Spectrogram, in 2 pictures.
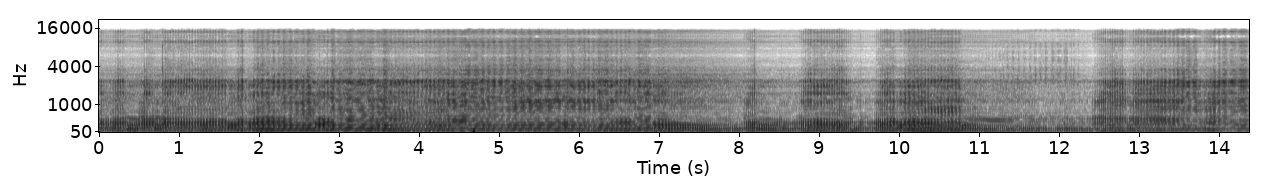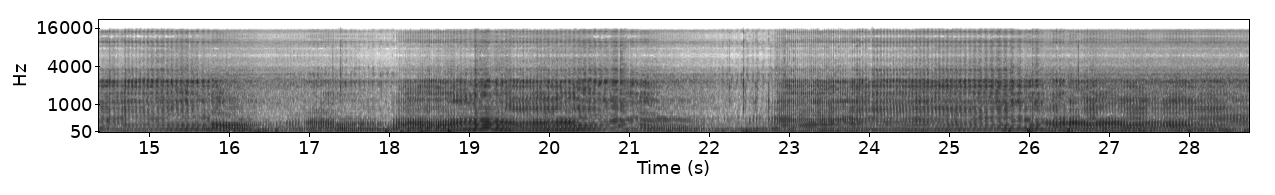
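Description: Honda XR250 Tornado's single-cylinder four-stroke engine, heard close from a camera on the bike, revving up and down over and over as the rider accelerates, shifts and rolls off the throttle on a dirt track, with a few brief throttle-offs.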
